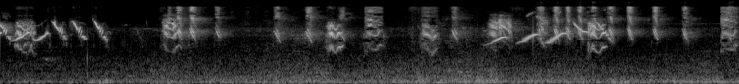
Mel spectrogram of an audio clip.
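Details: Double-collared seedeater, male song with female calls, meant to excite the male: rapid high rising whistles and dense buzzy notes repeated in quick sequences with brief gaps.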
